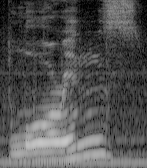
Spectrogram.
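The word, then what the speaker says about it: Laurens: It's Lawrence. Lawrence, like Laura.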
